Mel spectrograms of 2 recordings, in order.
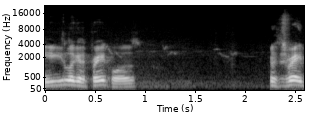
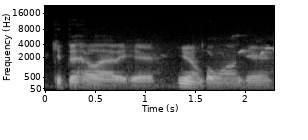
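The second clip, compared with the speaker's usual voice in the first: much lower, soft grumbling voice; mock dismissive fans; 9 semitones lower, 15 dB quieter than usual. Fans shutting down a Jango opinion, low and grumbly. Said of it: "everybody's like".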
